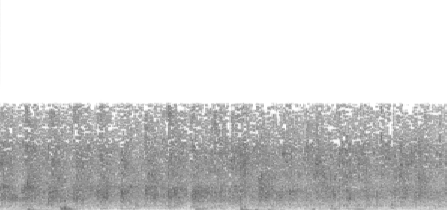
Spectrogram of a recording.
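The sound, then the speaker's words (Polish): An audience claps steadily for several seconds, a dense, even patter of many hands with no voices on top, holding a fairly constant loudness throughout. “Dziękuję za brawa.”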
